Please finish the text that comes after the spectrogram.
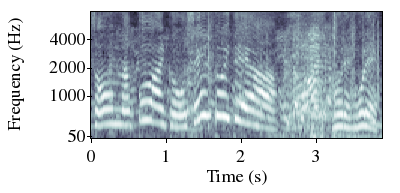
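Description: Woman doing a cheeky rich kansai high school girl, swoops all over, loud crowd chatter behind her. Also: animated, measured pace. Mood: cajoling. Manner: blunt, cheeky, pushy. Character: brash, hot-tempered rich high school girl, unrepentant schemer. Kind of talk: radio drama acting.

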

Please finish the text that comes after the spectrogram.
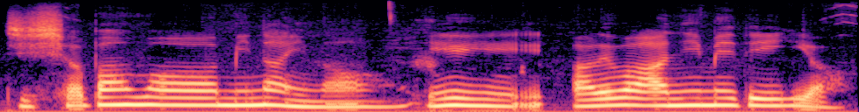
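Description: A woman's voice: on the high side, steady tone, normal speed, vocal fry, no room sound, muffled recording. A woman chatting casually on a talk show, reflecting and prompting the others. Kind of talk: casual chat. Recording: soft, faintly noisy room ambience.

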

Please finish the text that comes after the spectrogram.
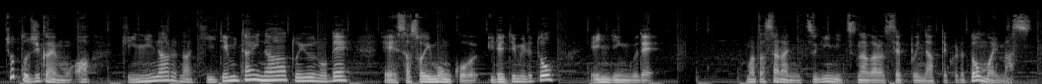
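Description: A man's voice: mid-range voice, lively intonation, a little fast, a little mellow, soft background music. A man giving a polite, step-by-step explanatory talk as a podcast host and instructor. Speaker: podcast host and radio director teaching podcast making.

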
